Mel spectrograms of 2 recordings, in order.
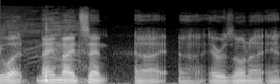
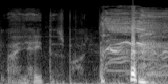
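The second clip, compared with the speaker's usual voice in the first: whispered aside; 3 dB louder than usual. Real, not acted. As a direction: breathe it under your breath. Sulking after refusing a bit.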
